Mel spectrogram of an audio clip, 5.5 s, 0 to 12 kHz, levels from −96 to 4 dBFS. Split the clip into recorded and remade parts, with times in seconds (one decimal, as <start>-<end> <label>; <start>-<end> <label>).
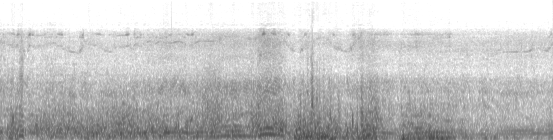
0.0-3.7 recorded; 3.7-5.0 remade; 5.0-5.5 recorded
